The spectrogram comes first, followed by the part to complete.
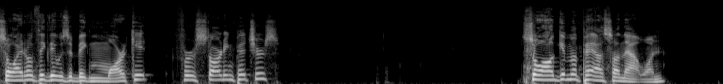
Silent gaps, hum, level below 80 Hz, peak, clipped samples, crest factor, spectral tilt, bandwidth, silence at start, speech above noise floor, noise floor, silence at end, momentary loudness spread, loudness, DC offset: none; none; -42 dBFS; -2 dBFS; under 0.1%; 18 dB; -6 dB/octave; 16 kHz; 0 s; 54 dB; -72 dBFS; 0.6 s; 14 LU; -19 LUFS; under 0.1%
